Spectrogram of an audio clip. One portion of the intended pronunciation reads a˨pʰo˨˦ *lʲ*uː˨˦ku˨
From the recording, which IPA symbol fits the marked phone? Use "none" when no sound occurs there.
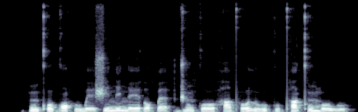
l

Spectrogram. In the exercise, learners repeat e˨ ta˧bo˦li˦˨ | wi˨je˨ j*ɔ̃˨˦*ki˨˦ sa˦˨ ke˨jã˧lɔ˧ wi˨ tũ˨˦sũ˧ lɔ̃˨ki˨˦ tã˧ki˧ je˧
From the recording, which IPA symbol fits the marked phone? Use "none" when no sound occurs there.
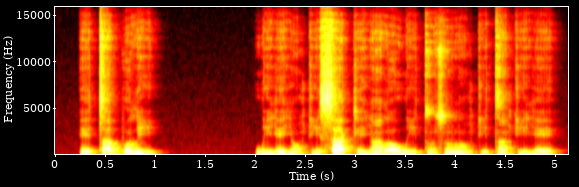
ɔ̃˨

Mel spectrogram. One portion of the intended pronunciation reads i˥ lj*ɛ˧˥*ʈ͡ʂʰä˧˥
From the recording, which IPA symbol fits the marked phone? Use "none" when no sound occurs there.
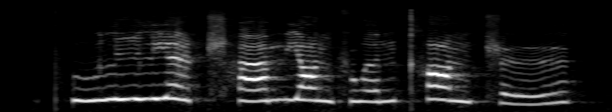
ɛ˥˩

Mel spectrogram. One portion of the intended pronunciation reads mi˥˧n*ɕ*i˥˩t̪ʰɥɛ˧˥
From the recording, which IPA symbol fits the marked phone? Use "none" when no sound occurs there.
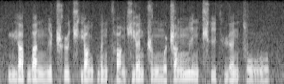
t͡ɕʰ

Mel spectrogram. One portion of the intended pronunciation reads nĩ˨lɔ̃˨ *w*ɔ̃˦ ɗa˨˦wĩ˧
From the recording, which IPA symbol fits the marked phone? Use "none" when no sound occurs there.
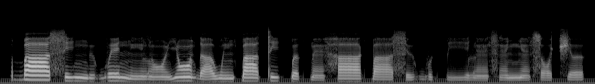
j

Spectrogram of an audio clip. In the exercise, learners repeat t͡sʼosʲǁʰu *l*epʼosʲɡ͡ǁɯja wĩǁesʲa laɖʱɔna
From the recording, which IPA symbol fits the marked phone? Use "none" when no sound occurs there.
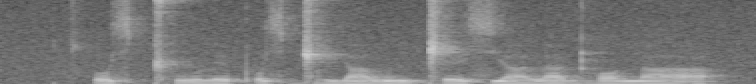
l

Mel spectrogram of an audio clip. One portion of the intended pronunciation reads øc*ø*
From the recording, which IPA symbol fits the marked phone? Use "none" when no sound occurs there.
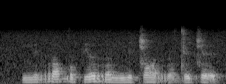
ø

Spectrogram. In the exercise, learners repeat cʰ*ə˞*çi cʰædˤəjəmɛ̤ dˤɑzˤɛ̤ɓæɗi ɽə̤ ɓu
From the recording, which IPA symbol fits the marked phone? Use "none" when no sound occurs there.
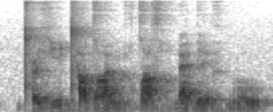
ə˞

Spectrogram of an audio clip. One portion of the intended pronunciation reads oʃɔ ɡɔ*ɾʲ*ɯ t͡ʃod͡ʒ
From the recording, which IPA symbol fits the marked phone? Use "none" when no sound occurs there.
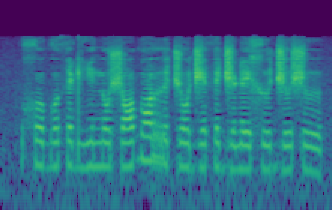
r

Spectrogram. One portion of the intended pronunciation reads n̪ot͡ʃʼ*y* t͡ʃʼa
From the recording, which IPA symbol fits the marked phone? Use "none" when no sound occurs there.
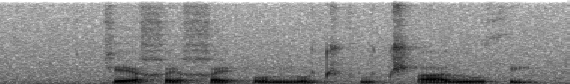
u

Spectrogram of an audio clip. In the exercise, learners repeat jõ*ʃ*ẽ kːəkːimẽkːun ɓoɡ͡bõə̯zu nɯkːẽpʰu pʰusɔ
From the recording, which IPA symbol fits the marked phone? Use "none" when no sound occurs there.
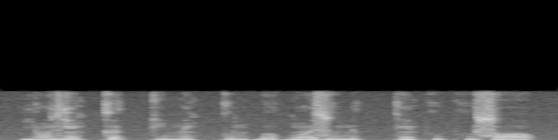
z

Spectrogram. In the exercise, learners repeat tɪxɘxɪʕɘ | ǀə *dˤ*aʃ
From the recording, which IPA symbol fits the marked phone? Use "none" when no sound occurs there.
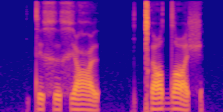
dˤ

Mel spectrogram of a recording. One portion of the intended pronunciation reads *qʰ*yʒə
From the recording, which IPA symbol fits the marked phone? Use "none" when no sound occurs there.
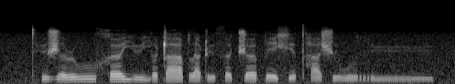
t̪ʰ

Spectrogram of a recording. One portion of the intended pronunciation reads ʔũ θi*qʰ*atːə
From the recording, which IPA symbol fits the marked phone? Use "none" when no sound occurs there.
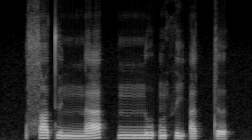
ʔ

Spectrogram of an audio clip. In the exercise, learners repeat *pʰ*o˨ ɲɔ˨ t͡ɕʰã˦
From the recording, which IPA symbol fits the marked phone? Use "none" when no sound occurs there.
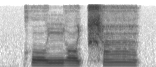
kʰ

